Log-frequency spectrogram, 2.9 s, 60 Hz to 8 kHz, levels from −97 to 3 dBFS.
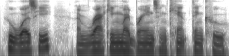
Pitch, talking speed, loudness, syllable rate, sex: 90 Hz, 230 wpm, -21 LUFS, 5.0 syllables/s, male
